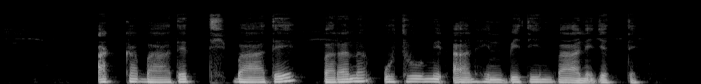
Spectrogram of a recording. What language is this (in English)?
Oromo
